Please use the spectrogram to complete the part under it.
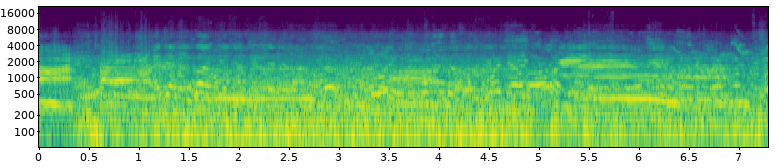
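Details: Sahiwal bull calves at Raniganj livestock market, Dinajpur, on 18 April 2024: several drawn-out lowing moos with harmonic bands overlapping, steady crowd chatter and market noise throughout.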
